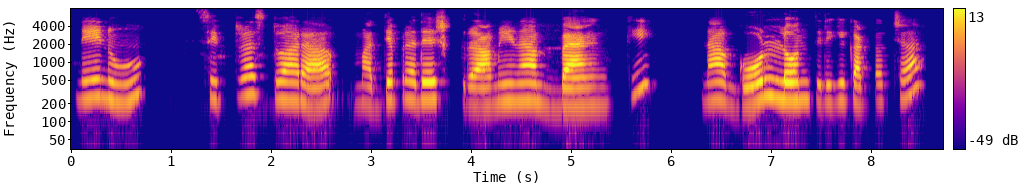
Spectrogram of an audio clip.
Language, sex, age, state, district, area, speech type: Telugu, female, 18-30, Andhra Pradesh, Palnadu, urban, read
